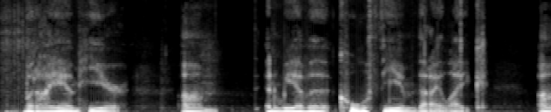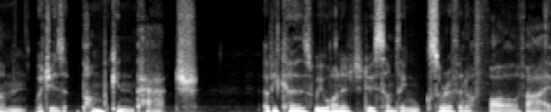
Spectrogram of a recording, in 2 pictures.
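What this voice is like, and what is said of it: Voice sounds worse, unwell. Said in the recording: “my voice sounds worse because I'm not feeling my best today”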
